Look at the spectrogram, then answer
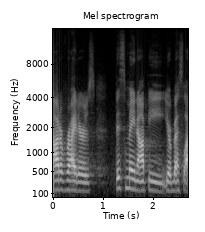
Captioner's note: none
